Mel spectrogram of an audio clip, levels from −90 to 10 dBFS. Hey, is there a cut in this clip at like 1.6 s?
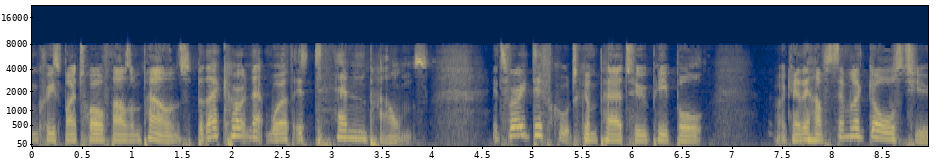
no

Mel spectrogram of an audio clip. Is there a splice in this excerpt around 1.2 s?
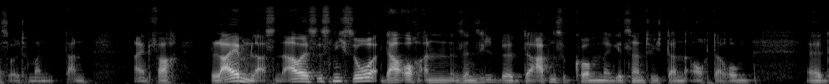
no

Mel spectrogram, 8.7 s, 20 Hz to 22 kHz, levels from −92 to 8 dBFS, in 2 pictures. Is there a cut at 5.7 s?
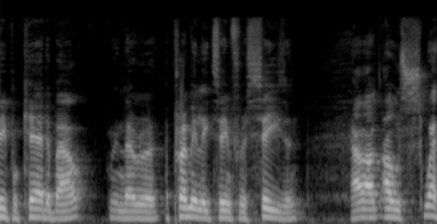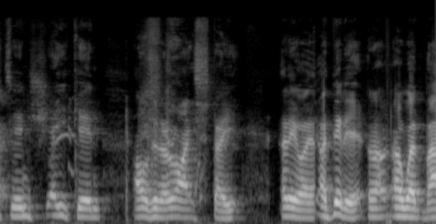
no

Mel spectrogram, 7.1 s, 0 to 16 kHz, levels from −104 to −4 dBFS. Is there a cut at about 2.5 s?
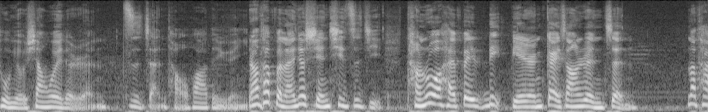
yes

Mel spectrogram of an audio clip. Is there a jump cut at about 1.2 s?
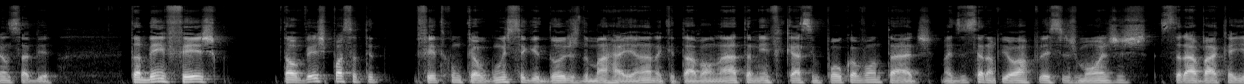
yes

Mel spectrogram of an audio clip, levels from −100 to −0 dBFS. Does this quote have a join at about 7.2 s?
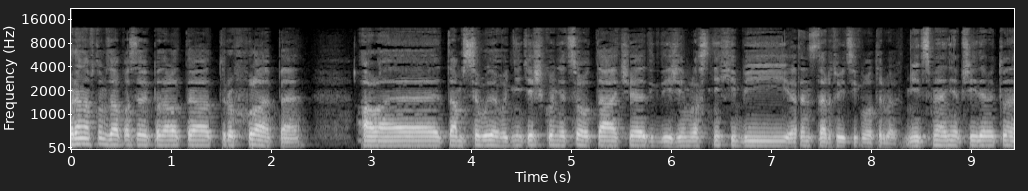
yes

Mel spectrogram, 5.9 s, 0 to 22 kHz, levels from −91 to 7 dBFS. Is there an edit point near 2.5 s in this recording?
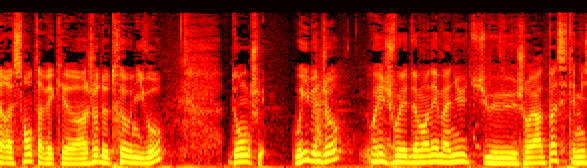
yes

